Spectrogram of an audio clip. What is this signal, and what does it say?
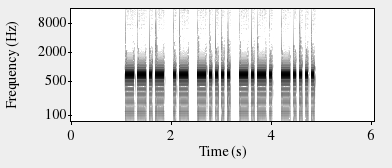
Morse code, heard as a keyed tone, about 20 wpm, 700 Hz. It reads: QA6C6
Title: Code Groups - 5 Letter:Numbers - 20wpm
